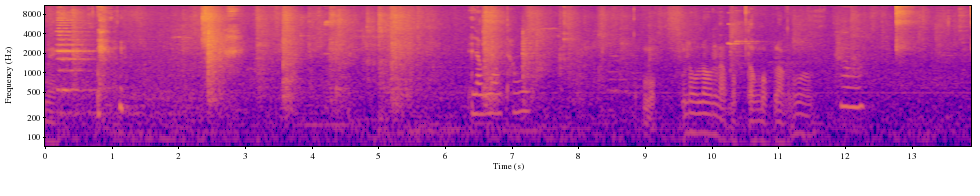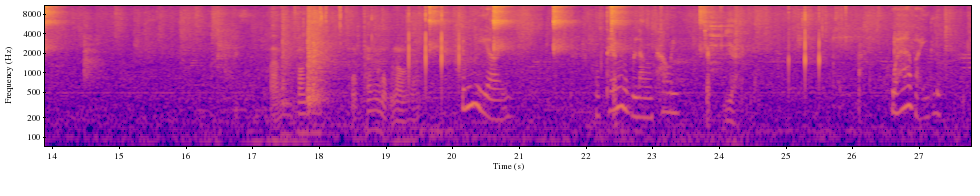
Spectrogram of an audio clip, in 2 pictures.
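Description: A young woman talks softly close by.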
